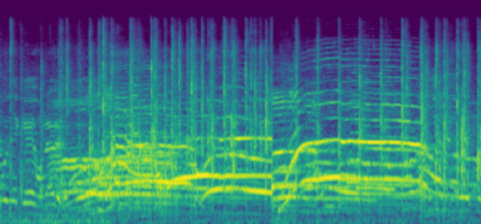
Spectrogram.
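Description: A small group of people clap their hands.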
